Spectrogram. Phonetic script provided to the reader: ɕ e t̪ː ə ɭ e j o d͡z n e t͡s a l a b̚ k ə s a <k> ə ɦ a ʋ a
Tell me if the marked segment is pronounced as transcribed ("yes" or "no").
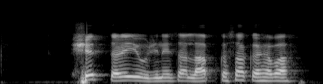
yes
